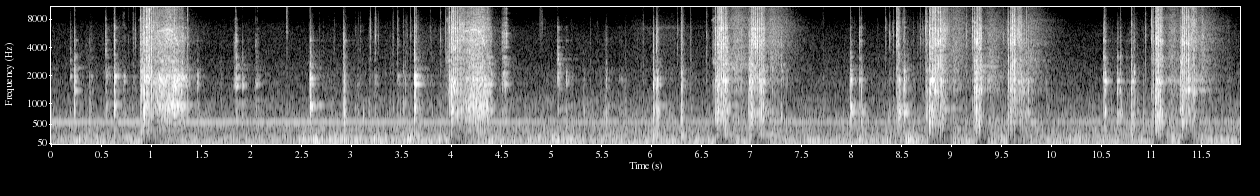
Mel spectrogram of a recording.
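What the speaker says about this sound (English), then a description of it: "let's see if the little baby Milwaukee will take it off." A small Milwaukee cordless impact tool removes bolts from a Jeep XJ during a clutch job, with short bursts of sharp rattling hammering separated by pauses and clicks, fairly close and with no talk.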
